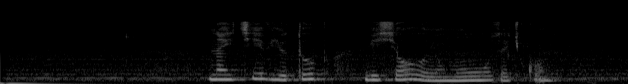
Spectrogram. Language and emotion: Russian, sad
